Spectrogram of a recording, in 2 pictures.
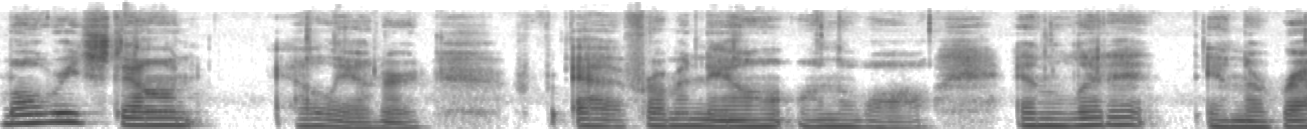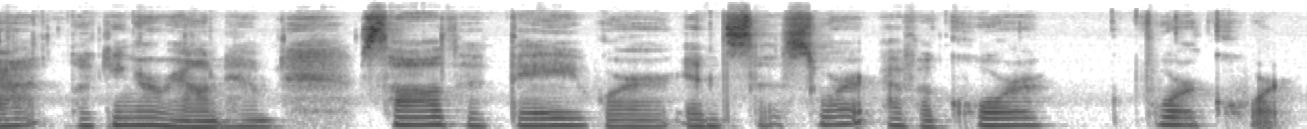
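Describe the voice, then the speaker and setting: A woman streamer reading a classic children's book aloud in a soft, half-whispered voice, stumbling now and then over words. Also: deep voice, slow. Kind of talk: live-streamed storybook reading.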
